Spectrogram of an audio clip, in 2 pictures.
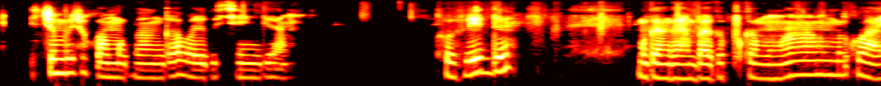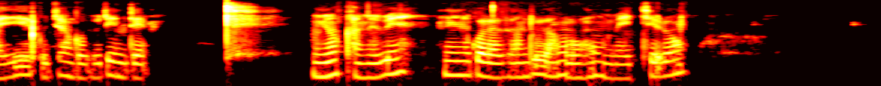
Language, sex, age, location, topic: Kinyarwanda, female, 18-24, Kigali, health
